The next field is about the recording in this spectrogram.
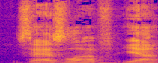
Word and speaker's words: Zaslav: And, you know, one was that David Zaslav, who came in as the head CEO of Discovery, am I pronouncing his name correctly? – Zaslav? Yeah.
